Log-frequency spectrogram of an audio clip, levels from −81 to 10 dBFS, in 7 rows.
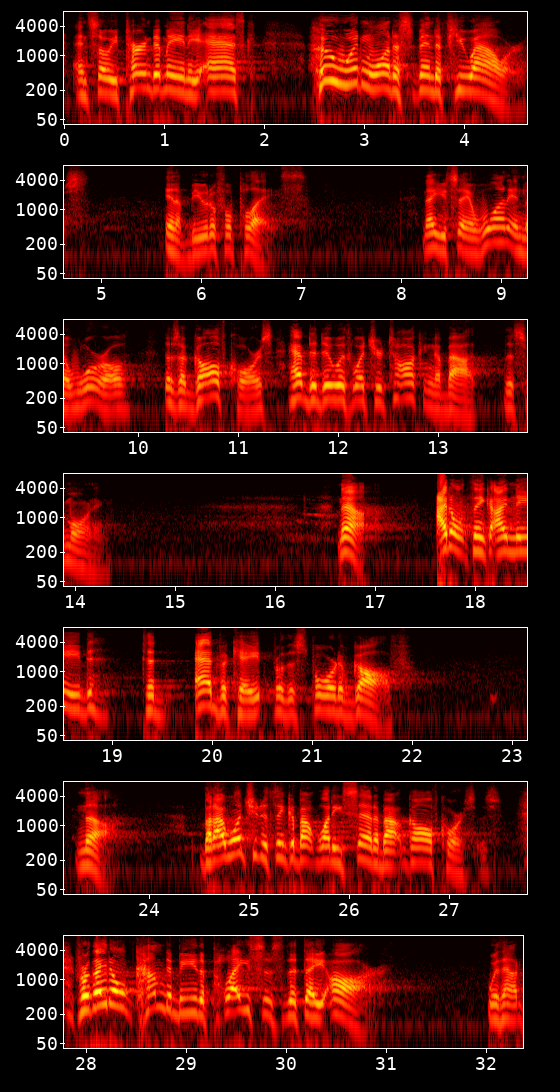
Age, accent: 50-69, American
